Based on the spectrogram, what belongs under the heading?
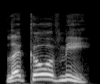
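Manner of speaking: high, loud yell, go punched hard. Acted. Anna to Naruto, finally yelling. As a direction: finally explode on go. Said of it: "she finally yelled".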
